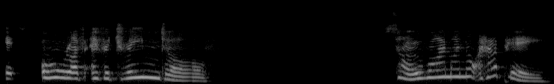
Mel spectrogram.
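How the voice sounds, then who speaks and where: An anxious young-sounding actress character, voiced by a woman. Her pitch is high. She speaks earnestly and with self-doubt, in the natural manner of an audio play. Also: sing-song, slow pace, darkish tone, dull audio, exaggerated voice. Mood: anxious, downcast. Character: anxious, earnest stage actress who uses a wheelchair.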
